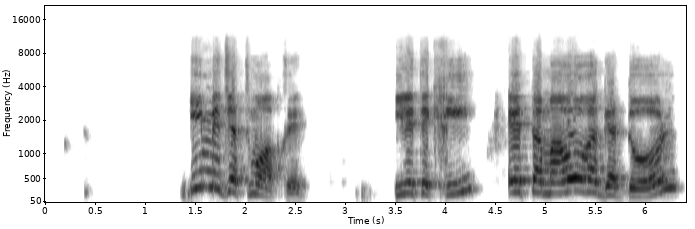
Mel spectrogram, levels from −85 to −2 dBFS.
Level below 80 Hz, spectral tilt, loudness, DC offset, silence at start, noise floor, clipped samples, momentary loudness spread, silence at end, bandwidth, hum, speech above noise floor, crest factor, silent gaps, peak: -84 dBFS; -3 dB/octave; -17 LUFS; under 0.1%; 1.45 s; -58 dBFS; under 0.1%; 12 LU; 0.1 s; 11 kHz; none; 41 dB; 18 dB; none; -2 dBFS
